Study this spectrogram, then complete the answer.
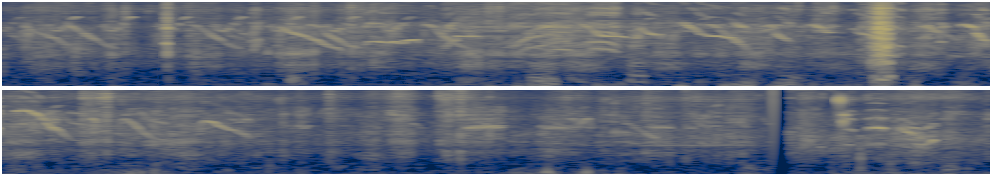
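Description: A goat tugs and chews at rustling leafy branches.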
